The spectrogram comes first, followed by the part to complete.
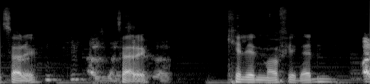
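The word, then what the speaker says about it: Cillian: collect you because I recently learned this it's pronounced Killian sorry sorry Killian Mafia then disconnected him okay do not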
